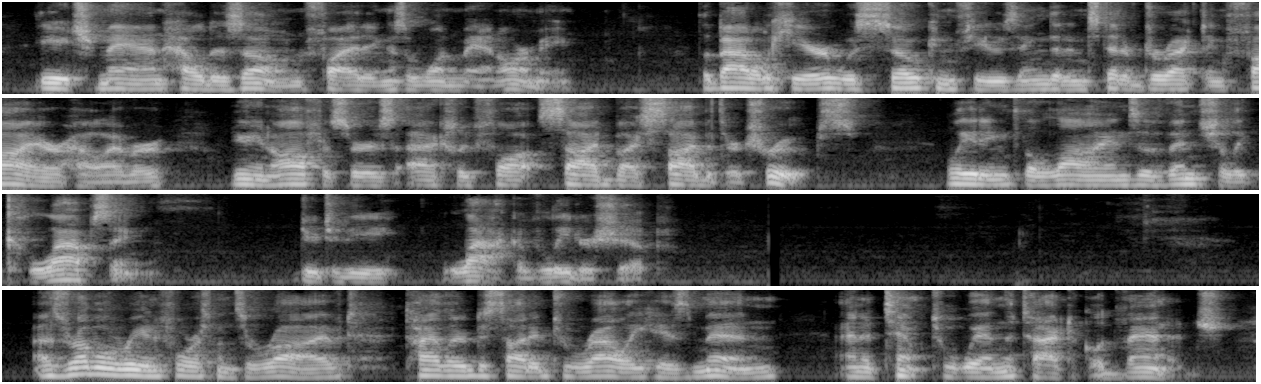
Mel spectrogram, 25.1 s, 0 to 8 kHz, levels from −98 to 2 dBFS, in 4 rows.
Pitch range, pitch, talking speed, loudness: 110-125 Hz, 115 Hz, 150 wpm, -23 LUFS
